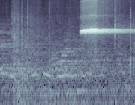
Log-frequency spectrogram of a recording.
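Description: Wrestling referee's whistle: one loud, shrill blast of about a second, starting near the end, stopping the bout as the wrestlers reach the mat's edge.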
